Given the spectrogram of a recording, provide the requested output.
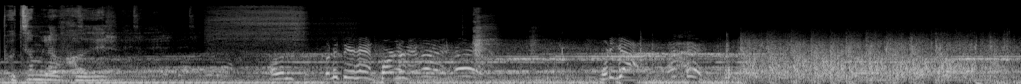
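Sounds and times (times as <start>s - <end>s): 
speech: 0.1s - 1.4s, 2.0s - 5.1s, 6.0s - 7.7s
gunshots: 7.4s - 10.1s.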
